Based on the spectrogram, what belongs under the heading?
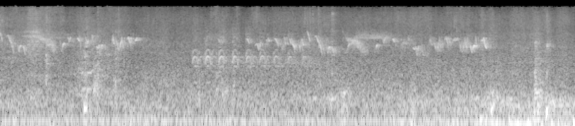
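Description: Birds sing and chirp steadily outdoors around a patio, several calls overlapping in quick repeated bursts, over a constant low rumble of wind.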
